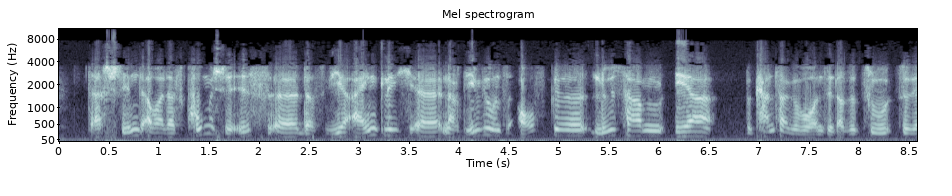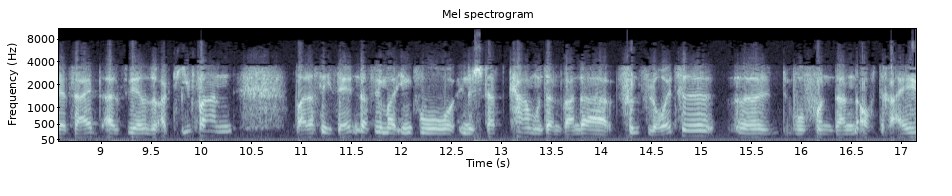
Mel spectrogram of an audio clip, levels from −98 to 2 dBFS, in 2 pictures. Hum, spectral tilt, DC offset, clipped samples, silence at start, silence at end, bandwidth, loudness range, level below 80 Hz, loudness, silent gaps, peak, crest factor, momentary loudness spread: none; -1.5 dB/octave; under 0.1%; under 0.1%; 0 s; 0 s; 11 kHz; 3 LU; -52 dBFS; -14 LUFS; none; 0 dBFS; 16 dB; 8 LU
